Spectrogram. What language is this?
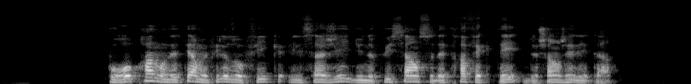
French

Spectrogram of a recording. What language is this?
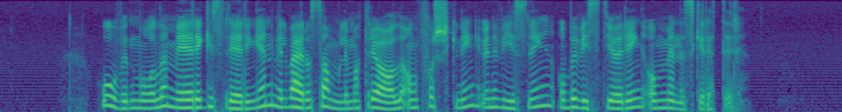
Norwegian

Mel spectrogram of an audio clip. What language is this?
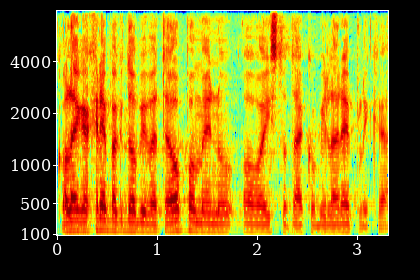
Croatian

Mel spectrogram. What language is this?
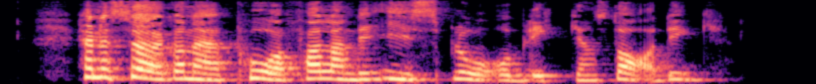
Swedish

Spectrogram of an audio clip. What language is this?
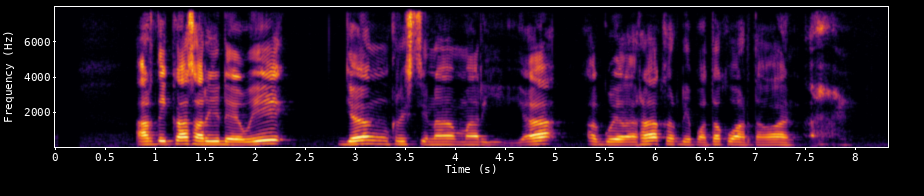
Sundanese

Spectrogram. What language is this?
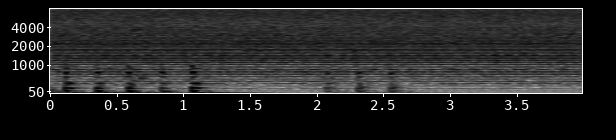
Norwegian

